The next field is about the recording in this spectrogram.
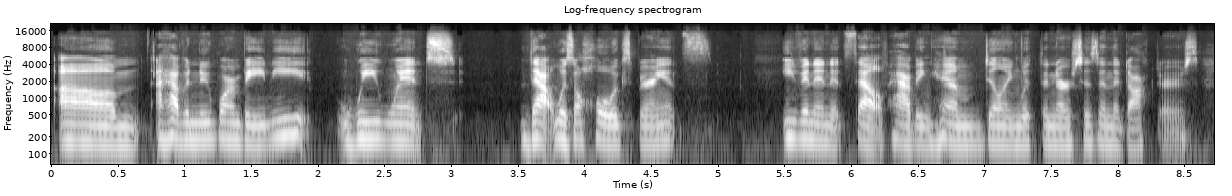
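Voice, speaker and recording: A woman's voice: low-pitched, steady tone, moderate pace. A woman doctor speaking as a podcast guest, telling her story in an earnest, reflective way with frequent fillers. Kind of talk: conversational interview.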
